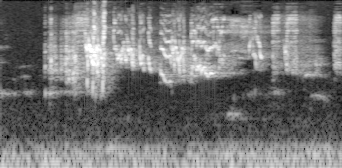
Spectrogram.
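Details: Budgerigar kept as a happy pet, giving a continuous run of chattering, warbling chirps with quick squeaky notes and a louder burst near the start, over low background hum.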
